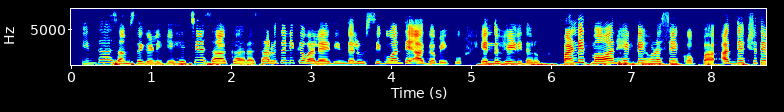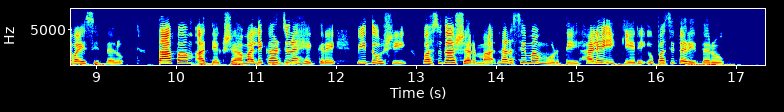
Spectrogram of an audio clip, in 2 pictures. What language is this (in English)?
Kannada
